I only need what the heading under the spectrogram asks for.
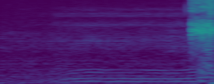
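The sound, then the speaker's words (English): A man snores once: a low, buzzing drone holds steady for about a second, then breaks into a short, harsh, noisy snort. No one speaks. “Yes, you did, and we have audio of you snoring.”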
